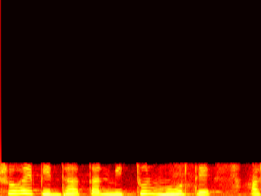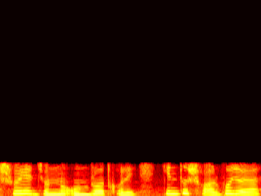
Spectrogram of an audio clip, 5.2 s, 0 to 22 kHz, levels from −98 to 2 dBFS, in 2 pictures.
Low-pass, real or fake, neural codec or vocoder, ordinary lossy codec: 3.6 kHz; real; none; none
